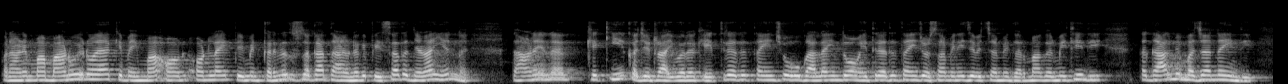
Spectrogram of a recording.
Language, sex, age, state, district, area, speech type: Sindhi, female, 30-45, Gujarat, Surat, urban, spontaneous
